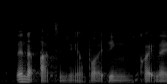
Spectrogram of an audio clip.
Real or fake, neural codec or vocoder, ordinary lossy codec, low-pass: real; none; none; 7.2 kHz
